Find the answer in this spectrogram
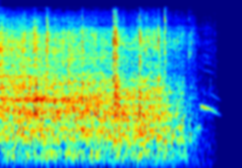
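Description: Plastic sled sliding fast over packed snow: a steady scraping hiss with a few small clicks, fading away near the end.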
